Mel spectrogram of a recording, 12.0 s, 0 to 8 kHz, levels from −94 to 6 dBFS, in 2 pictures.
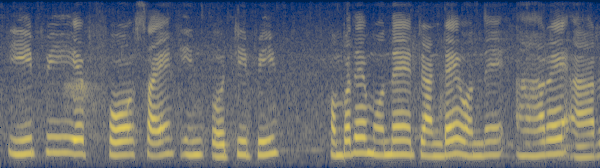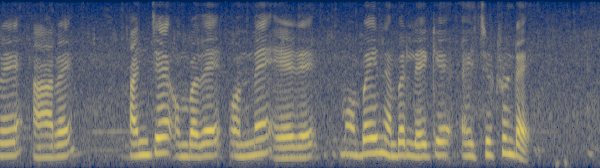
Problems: constant background noise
